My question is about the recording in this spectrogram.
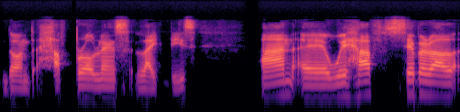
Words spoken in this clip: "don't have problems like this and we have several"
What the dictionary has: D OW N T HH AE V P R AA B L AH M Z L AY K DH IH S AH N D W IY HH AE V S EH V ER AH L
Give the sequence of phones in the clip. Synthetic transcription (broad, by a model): D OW N T HH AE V P R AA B L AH M S L AY K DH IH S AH N W IY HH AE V S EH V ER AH L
